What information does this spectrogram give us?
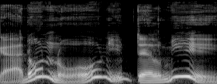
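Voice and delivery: drawn-out, sing-song dodge of the riddle; coy tease. Retold or imitated. Elder Mother coyly tossing the riddle back at Obadiah, high and slow.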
